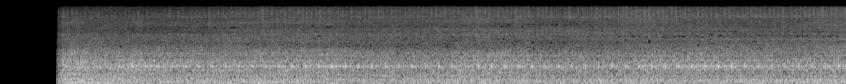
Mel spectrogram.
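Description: Motor vehicle engine idling: a steady low rumble with a steady whine above it. It starts abruptly about half a second in, out of silence.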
